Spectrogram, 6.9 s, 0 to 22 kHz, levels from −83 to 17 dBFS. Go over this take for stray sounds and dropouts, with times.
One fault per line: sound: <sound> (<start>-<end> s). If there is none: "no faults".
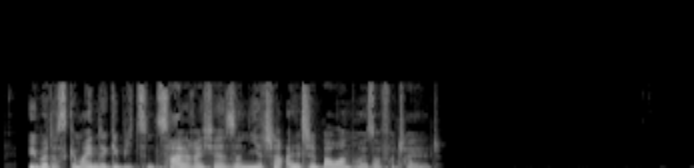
no faults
